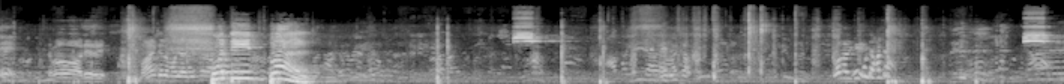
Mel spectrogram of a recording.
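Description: Volleyball game sounds: players' shouts, scattered sharp smacks of the ball, and a referee's whistle blown briefly twice, about seven seconds in and again near the end.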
